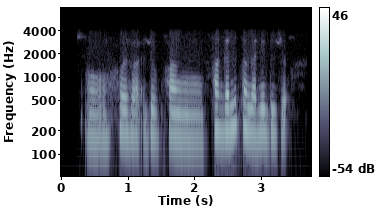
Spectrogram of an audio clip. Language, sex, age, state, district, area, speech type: Manipuri, female, 45-60, Manipur, Kangpokpi, urban, conversation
